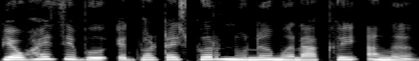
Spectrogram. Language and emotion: Bodo, neutral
